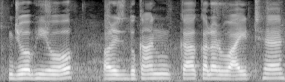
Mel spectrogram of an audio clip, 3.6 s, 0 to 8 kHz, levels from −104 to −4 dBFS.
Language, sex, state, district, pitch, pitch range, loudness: Hindi, female, Haryana, Charkhi Dadri, 150 Hz, 145-155 Hz, -15 LUFS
